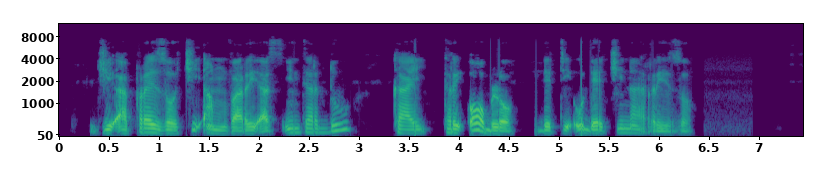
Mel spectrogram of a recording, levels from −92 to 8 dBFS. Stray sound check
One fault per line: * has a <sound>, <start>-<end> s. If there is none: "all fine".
all fine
